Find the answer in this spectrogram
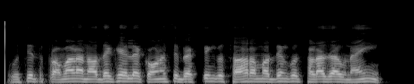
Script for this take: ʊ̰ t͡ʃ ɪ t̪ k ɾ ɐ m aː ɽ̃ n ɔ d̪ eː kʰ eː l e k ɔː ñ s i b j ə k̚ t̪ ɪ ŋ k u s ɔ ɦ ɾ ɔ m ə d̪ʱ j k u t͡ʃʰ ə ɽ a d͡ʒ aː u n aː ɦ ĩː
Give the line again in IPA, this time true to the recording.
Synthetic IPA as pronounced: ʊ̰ t͡ʃ ɪ t̪ p ɾ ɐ m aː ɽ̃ n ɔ d̪ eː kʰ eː l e k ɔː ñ s i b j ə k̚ t̪ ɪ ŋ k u s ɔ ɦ ɾ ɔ m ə d̪ʱ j k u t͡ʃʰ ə ɽ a d͡ʒ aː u n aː ɦ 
